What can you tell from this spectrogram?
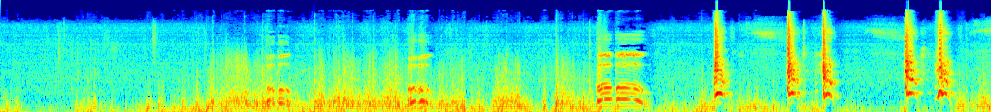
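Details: Pet dog named Lucky giving about five sharp, short barks in quick succession near the end, after several seconds of people talking, with some wind rumble underneath.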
